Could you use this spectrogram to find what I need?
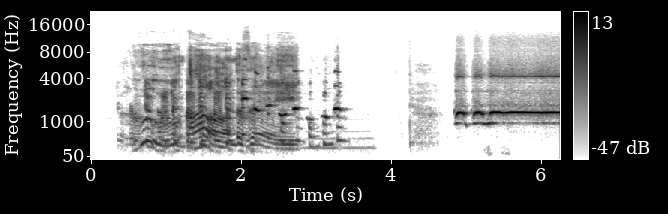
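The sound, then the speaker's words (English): A short jingle with a voice-like melodic phrase, then a sustained, piercing train-style whistle blast with a steady high tone that swells and holds to the end. “Don't you be blowing my whistle. Okay. All right, I've actually got the jingle for that as well.”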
